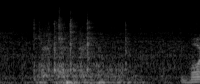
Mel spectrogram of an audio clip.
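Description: Tomato sauce boiling in a stainless saucepan on a gas burner: a faint, rapid popping and spattering of bubbles.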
